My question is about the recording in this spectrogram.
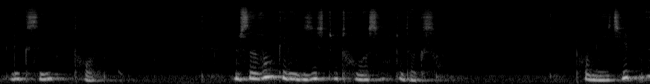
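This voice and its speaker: A woman teaching a French grammar lesson, talking slowly and deliberately, spelling out letters, repeating words and often dropping to a half whisper. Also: fairly high pitch, dark tone. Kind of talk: slow lesson explanation.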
